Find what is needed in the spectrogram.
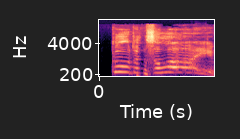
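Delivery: very high, grand, stately parliamentary-style proclaiming voice. Speaker joking about a rebel Prime Minister, bursting into a Brian Blessed voice. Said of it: "a Brian Blessed voice as Prime Minister".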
